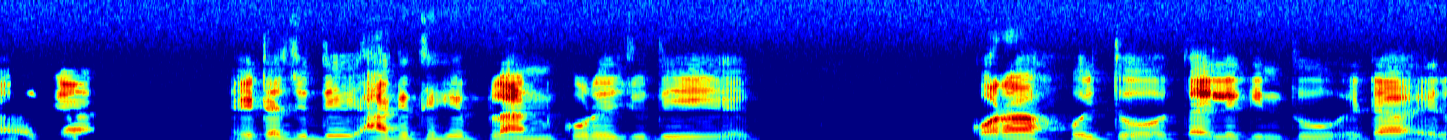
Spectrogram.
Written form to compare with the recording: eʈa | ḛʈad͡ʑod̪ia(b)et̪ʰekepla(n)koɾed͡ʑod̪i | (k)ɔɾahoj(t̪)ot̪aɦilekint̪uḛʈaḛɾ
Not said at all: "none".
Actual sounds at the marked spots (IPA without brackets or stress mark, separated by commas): ɡ, n, k, t̪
